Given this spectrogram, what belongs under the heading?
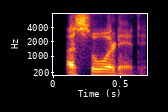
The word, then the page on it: assorted: American English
